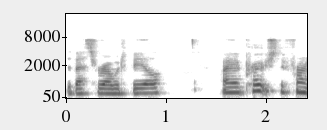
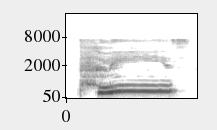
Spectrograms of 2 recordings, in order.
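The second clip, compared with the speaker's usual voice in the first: pleading please, a bit higher; begging; 5 semitones higher than usual. A narrator's reading. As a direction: plead with Sally for her silence. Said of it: "I begged".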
